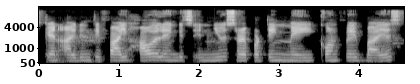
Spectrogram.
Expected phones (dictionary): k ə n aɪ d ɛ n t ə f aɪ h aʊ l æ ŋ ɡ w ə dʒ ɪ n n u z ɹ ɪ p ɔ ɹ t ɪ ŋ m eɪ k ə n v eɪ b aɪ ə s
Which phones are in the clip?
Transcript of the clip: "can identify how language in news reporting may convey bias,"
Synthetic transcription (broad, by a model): k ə n aɪ d ɛ n t ə f aɪ h aʊ l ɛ ŋ ɡ w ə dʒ ɪ n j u s ɹ ɪ p ɔ ɹ t ɪ ŋ m eɪ k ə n f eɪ b aɪ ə s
